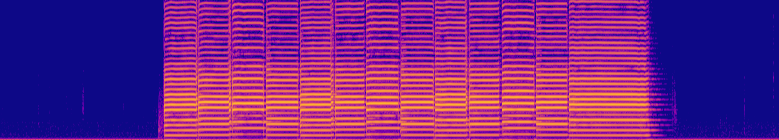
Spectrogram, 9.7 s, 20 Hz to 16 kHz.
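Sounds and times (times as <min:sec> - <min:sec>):
bombarde playing a D E F scale: 0:02.1 - 0:08.4.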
